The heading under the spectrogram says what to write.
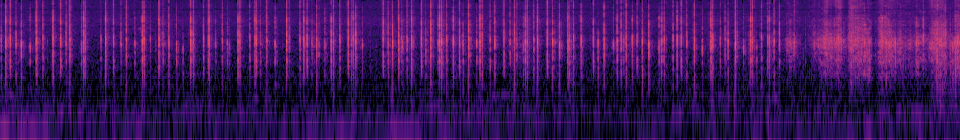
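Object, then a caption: Faux leather wallet. A tan wallet made of faux ostrich-textured leather is held in both hands and tapped with fingernails, producing dozens of rapid, bright, dry clicks with no ring. Near the end, the taps give way to a softer, continuous scratchy rustle.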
